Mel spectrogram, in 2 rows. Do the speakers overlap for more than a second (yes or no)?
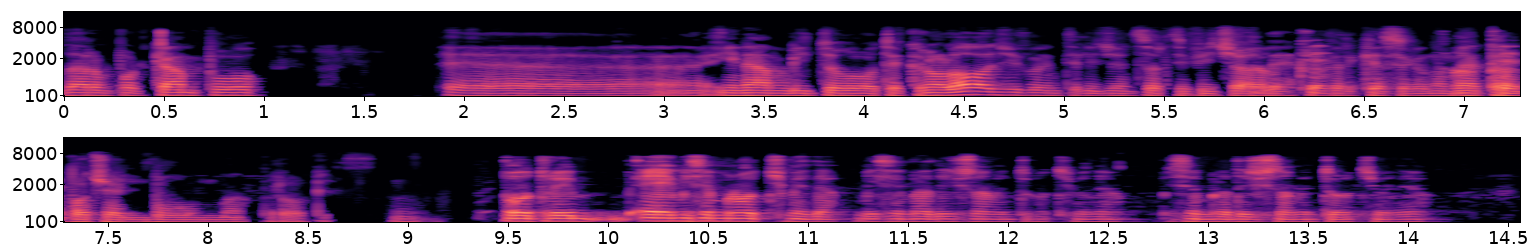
no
